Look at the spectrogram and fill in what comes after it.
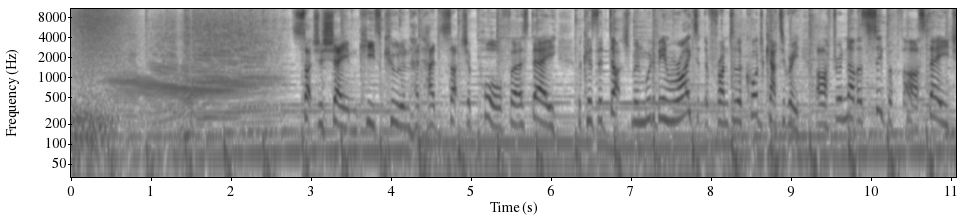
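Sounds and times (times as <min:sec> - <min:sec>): pitched sweep: 0:00.0 - 0:02.8
background music drone: 0:00.0 - 0:08.4.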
